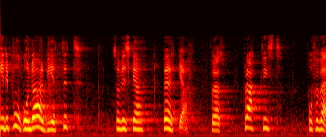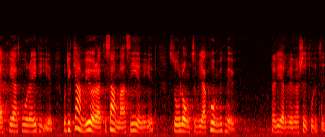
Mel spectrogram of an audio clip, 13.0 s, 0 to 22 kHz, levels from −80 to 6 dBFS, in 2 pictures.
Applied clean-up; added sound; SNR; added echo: none; none; none; none.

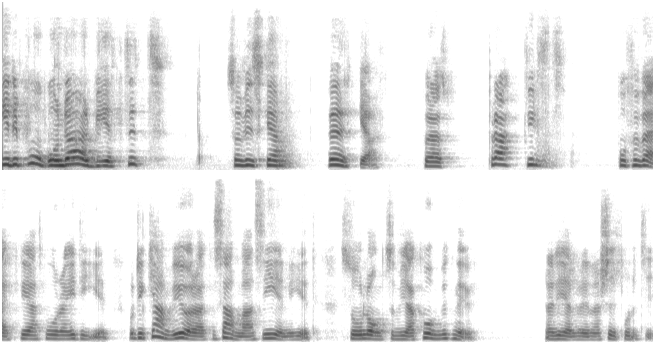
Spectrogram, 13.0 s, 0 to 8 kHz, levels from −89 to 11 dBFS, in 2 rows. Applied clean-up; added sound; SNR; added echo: neural mask model DeepFilterNet 3.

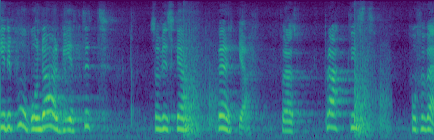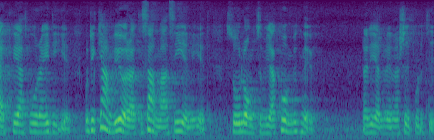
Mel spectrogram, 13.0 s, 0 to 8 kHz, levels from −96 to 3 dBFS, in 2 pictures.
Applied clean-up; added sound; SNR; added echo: none; Explosion; 4 dB; reverberation time 2.0 s.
